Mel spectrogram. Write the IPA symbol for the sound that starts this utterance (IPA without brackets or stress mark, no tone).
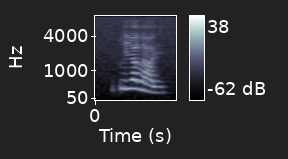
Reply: p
